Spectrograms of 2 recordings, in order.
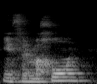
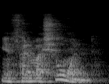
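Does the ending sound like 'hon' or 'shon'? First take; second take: hon; shon. First: The ending is said like 'hon', southern style. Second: The ending is said like 'shon', northern style.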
